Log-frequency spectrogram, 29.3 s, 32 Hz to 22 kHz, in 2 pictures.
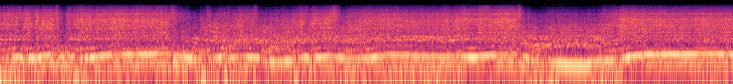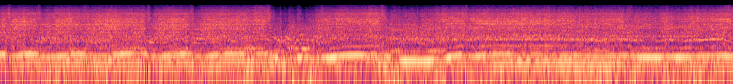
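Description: A race-prepared BMW E30 drift car, heard from inside its cabin, with its engine revs climbing and falling again and again through a drift run and dropping deepest about eleven seconds in. The tyres squeal as it slides.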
